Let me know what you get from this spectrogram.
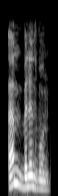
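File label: kurdish; em bilind bun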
